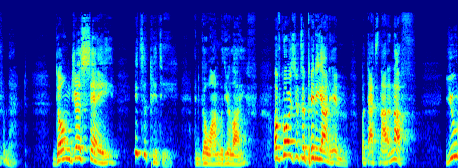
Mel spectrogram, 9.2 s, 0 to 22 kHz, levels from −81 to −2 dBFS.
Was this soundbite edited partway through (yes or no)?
no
